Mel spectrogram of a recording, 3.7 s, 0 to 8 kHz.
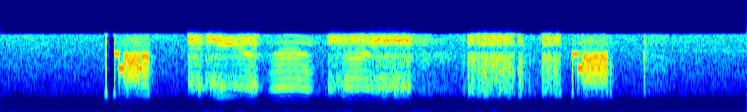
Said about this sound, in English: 4153 advise, you can take a cancel. They're about 3 minutes out. Do you want me to drop your cancellation tones?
